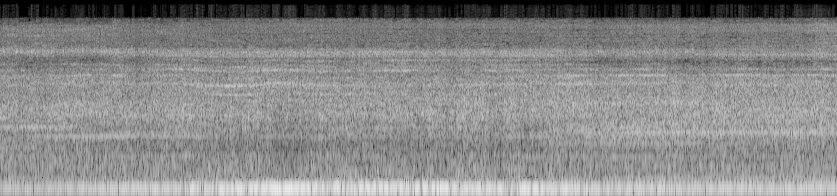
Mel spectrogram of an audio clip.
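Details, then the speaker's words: Iveco alternator with overrunning (freewheel) pulley that had been slipping, on test: heavy, steady drive hum with even low drone, no slipping or dropouts; pulley did not slip this time, alternator charging normally under load. "Bom, pessoal, agora todas as vezes está carregando. A polia não quis patinar agora na hora da carga."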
